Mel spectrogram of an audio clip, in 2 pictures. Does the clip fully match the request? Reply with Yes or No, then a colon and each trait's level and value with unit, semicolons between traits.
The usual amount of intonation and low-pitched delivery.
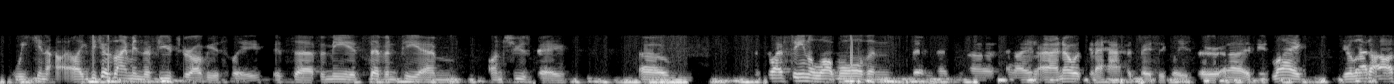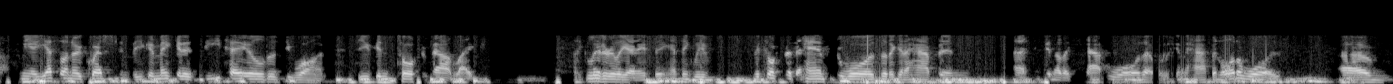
Yes: average, 3.3 semitones; low, 115 Hz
